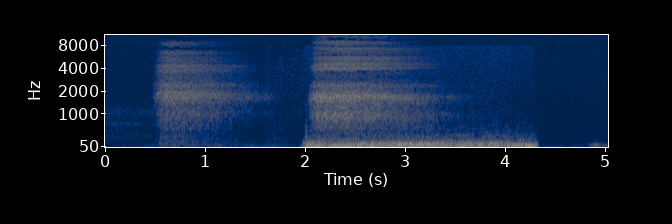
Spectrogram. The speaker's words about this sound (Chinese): 每一次听到吐息声，身体就会变得更加放松。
